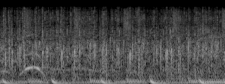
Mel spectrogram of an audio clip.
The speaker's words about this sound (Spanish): Chida la historia, ¿no? Aplausos, ¿no? Todo chido.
